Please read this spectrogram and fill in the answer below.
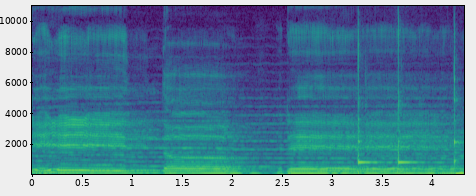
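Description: Bengali devotional kirtan: a male voice singing a long, wavering note over a sustained harmonium, with khol drum strokes coming in about three seconds in.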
